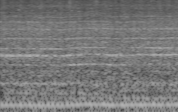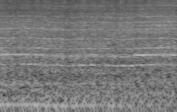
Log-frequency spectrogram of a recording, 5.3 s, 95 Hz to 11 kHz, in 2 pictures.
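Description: A 2007 Honda Goldwing Champion trike with its stock exhaust idles steadily, a smooth continuous engine hum holding an even, unbroken rhythm at close range with no one speaking.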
